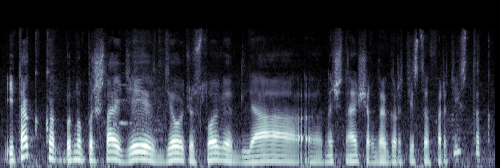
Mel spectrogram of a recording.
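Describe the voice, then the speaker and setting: A man's voice: on the low side, fairly even intonation, moderate pace, darkish tone, slight background noise. Man rambling as he searches for words. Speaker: organizer of a drag contest. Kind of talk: documentary interview.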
